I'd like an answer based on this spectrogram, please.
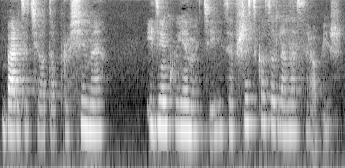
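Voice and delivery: usual speaking voice

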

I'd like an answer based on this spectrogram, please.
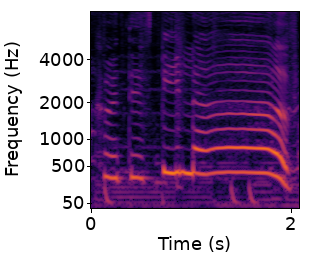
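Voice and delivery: high, very slow, dreamy swoon; swooning wonder. Real, not acted. Romance budding in the game.

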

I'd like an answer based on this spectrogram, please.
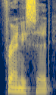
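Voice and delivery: usual speaking voice

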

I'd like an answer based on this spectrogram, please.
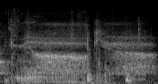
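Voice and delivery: soft whispered invitation; whispered comfort. Acted. [name] soothing the cowboy, whispering a hug. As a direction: coax him gently in a whisper.

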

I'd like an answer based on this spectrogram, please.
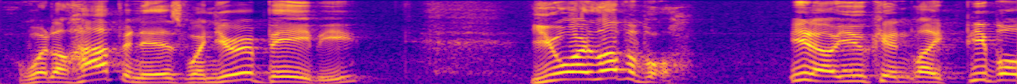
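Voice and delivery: ordinary talk

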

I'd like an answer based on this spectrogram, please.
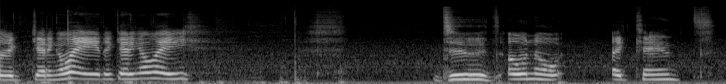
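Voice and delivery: ordinary talk, nothing marked

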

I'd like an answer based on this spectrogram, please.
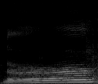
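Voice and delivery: loud, long rolled brrrm; ugly rumbling engine. A narrator's reading. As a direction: imitate a ground-shaking machine. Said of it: "an ugly sound that made the ground shudder".

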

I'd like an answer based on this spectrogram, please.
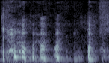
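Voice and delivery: short soft real laugh; amused laugh. Real, not acted. Laughing softly when the host asks about his accent.

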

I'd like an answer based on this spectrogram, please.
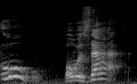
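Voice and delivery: high-pitched impressed "ooh"; mock amazement. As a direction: play a listener wowed by a sudden flourish. Voices an impressed listener's reaction.

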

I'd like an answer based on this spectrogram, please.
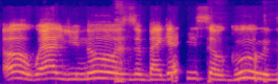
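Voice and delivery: a cheesy Frenchwoman, loud and overdone; caricature French accent. Retold or imitated. To her mum, a mock-French caricature voice. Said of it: "it's a caricature".

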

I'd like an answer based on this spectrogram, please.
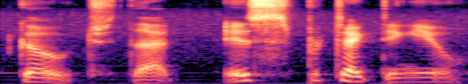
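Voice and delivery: a hint of a solemn elder; wise old mentor. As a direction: talk like an old teacher sharing secrets. Continues the mentor lecture.

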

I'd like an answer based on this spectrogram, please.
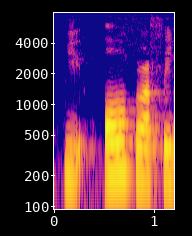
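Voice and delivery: Geography with a loud, drawn-out second syllable; Geography, second syllable punched; stress on second syllable. Shown as a demonstration. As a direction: lean hard on the O in Geography. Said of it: "nhấn âm hai".

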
